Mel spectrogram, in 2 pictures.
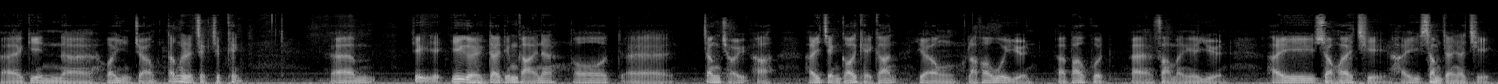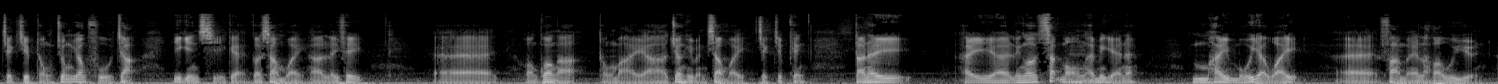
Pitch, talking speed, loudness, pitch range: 85 Hz, 240 characters per minute, -25 LUFS, 75-95 Hz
